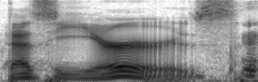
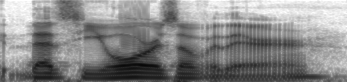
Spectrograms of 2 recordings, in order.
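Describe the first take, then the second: First: "yours" said like "yeers"; accented "yours". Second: "yours" with an open or vowel, like "yors"; standard "yours". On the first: Retold or imitated. Speaker recalling his own accent slip, "yours" as "yeers". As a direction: say "yours" with a narrow ee-er vowel, as yeers. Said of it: "when I first noticed that I had a, uh, an accent". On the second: Shown as a demonstration. Speaker correcting his own slip, slow "yours" as "yors". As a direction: say it slowly, "yours" rhyming with doors. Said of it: "Why didn't I say".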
